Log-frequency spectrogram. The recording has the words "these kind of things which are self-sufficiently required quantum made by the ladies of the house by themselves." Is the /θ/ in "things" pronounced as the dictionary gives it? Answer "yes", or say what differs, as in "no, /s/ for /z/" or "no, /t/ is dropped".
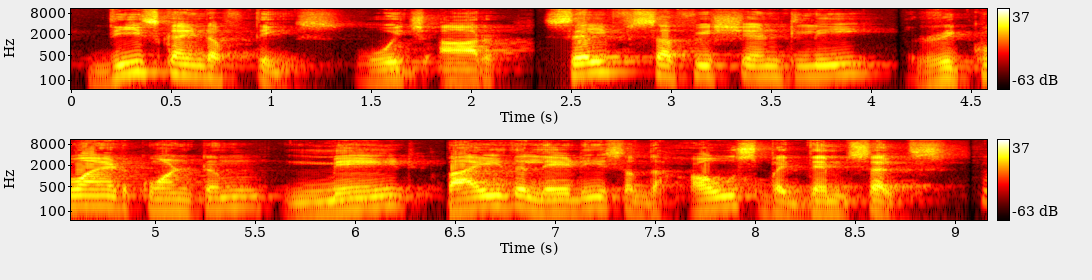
no, /t/ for /θ/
